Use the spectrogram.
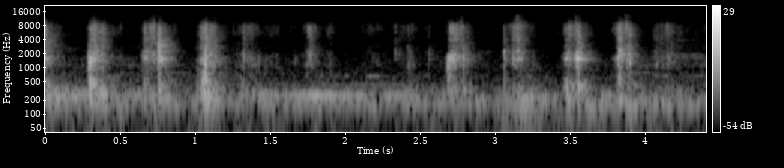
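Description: A deck of cards being shuffled in quick riffling bursts, several in a row with short pauses, close and fairly quiet.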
